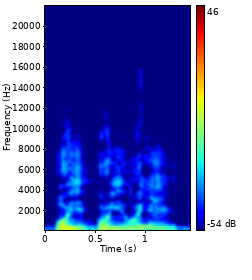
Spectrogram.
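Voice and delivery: high, urgent call to listen; preacher calling the congregation to listen, high. Real, not acted. Preacher calls listeners to hear.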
